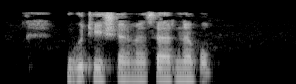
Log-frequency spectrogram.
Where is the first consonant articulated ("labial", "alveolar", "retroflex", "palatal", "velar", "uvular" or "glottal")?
velar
